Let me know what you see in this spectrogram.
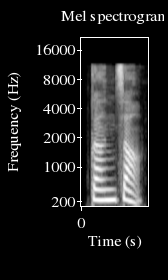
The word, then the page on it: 肝脏: gān zàng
